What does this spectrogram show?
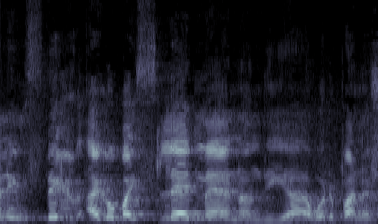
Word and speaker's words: Sledman: I thought it was the car club, but I meant the name Sledman. Where did you go with the name Sledman? Well, it rhymes with Ed, so Sled came from my partner.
